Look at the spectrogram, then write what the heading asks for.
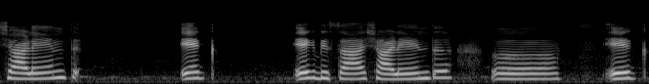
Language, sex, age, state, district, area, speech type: Goan Konkani, female, 18-30, Goa, Quepem, rural, spontaneous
